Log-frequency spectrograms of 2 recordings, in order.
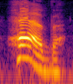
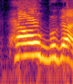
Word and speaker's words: halved: 자, 여기서 H-A-L-V-E-D에서 L 사운드는 묵음입니다. 그래서 have. 우리 보통 조동사 have로 발음하시면 되는데요. help가 아니에요. have입니다. have.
